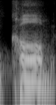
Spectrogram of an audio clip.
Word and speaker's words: calm: So calm, you don't speak the L.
